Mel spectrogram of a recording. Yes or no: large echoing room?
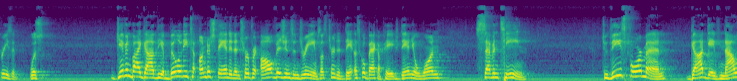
yes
